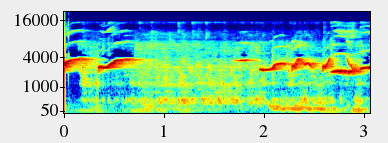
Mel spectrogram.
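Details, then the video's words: Orange-headed thrush male: a loud whistled phrase, a quieter stretch filled with hissing, splashing noise, then renewed harsh whistling and warbling. "ANIS MERAH GACOR SUARA KERAS DAN KASAR SEPERTI DI ALAM LIAR-ANIS MERAH JANTAN GACOR TELER"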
